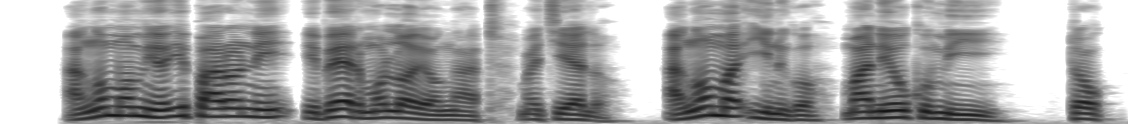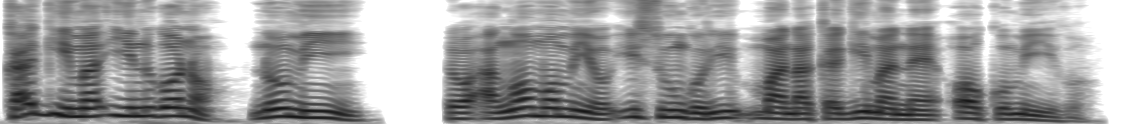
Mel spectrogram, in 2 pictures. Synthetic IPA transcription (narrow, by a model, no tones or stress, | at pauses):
a̰ŋɔmɔmɪjɔɪpaɾɔnɪɪbɛɾmɔlɔjɔŋatmat͡ʃɪɛlɔ̰ | aŋɔmaʔinɡɔmanɪokomii | tɔkaɡimainɡɔnɔ | nomii | tɔʔaŋɔmɔmɪɔʔisuŋɡoɾimanakaɡimanɛʔɔkomiḭɡɔ̰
